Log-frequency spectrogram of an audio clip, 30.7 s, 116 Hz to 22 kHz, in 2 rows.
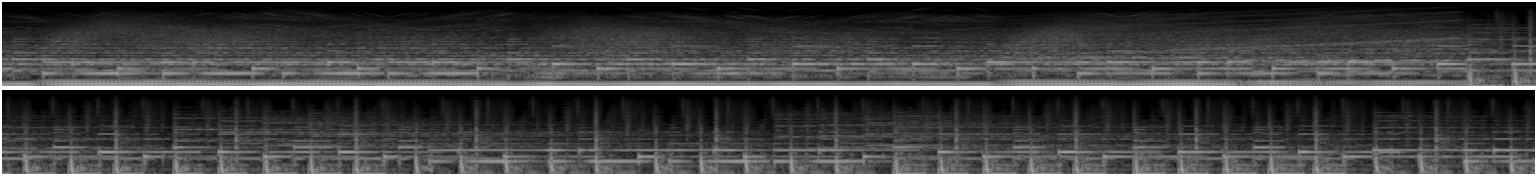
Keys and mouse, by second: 0.7 drag, 1.1-1.8 shift+middle drag, 2.0 click, 2.9 g, 3.1 x, 4.0 click, 4.4 g, 4.7 y, 5.5 drag, 6.6-7.2 middle drag, 7.5 g, 7.8 z, 10.8 shift+click, 11.7-13.1 middle drag, 13.3 drag, 14.0 g, 14.3 x, 14.8 drag, 16.0-16.4 shift+drag, 16.7 click, 17.7 r, 18.0 z, 18.8 KP_9, 19.0 KP_0, 19.5 click, 20.4 g, 20.9 shift+z, 21.7 click, 22.3 KP_0, 23.7 g, 24.1 y, 27.7 shift+drag, 28.8 click.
